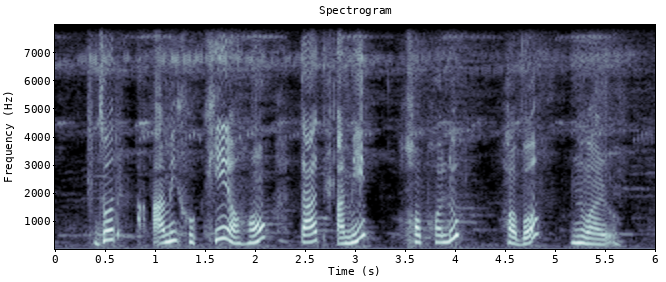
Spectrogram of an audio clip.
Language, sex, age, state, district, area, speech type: Assamese, female, 18-30, Assam, Morigaon, rural, spontaneous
